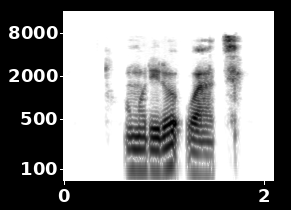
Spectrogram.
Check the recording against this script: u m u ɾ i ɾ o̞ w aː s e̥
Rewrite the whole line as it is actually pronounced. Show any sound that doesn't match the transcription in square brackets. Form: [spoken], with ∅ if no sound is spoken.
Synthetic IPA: u m u ɾ i ɾ o̞ w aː [t͡s] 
